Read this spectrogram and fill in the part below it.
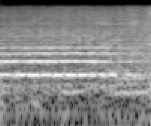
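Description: A train rumbles past with a steady sustained tone like a horn or wheel squeal, loud and close, with no voices.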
